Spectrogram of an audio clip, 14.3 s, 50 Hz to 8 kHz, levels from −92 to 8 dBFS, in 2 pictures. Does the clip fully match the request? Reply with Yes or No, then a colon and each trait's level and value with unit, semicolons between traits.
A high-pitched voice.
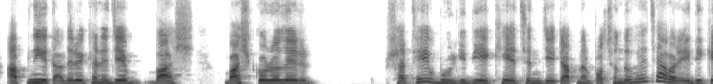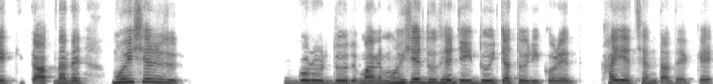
Yes: high, 215 Hz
